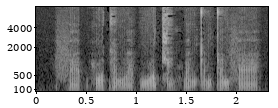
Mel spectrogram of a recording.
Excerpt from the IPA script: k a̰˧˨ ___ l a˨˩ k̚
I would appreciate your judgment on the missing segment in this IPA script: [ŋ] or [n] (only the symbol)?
ŋ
